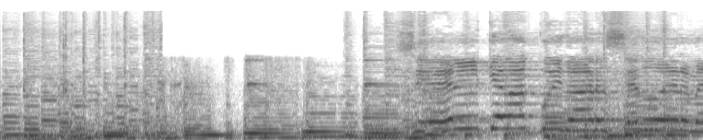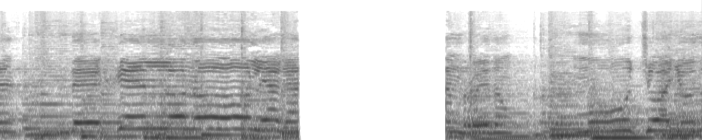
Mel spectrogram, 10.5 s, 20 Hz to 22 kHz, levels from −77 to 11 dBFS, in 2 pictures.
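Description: A call bitrate drop runs from 1.22 to 2.63 s. The encoder's rate falls from 32 kbps to 8 kbps and stays at its lowest for 1.35 s, so the audio is coded far more coarsely. The audio bandwidth shrinks from 20 kHz to 4 kHz, stripping the top end. Through this stretch the sound turns muffled and rough and watery, then regains its brightness and clarity once the rate climbs back.

A playback stall follows at 7.51 s and lasts 1.11 s, ending at 8.62 s. The output drops to silence partway through the sound, cutting it off abruptly, and then resumes after the gap. The likely cause is the player running short of audio data or its output thread being held up, so nothing reached the device until it recovered. It is heard as a hard, unexpected hole in the flow.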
